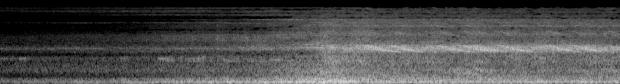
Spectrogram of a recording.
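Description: Iryo S-109 (Frecciarossa 1000) high-speed electric train passing at speed. The rush of wheels and air builds over about three seconds, stays loud with a high whine while the cars go by, and starts to fade at the end.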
